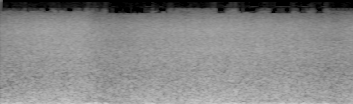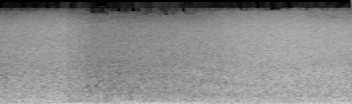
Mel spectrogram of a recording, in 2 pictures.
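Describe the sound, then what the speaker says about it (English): Waves of the Southern Ocean roar on a remote Australian coast by the Bilbunya Dunes, a loud, continuous surge of surf mixed with gusting wind that buffets the microphone. "There it is, the roaring Southern Ocean."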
